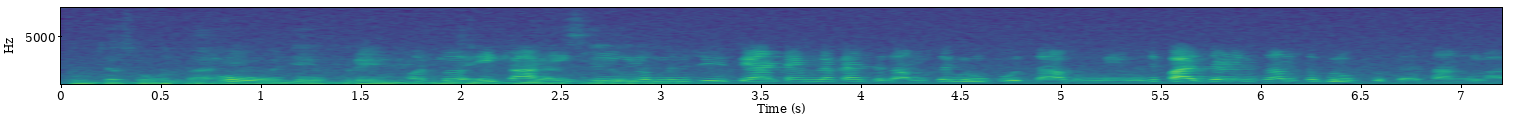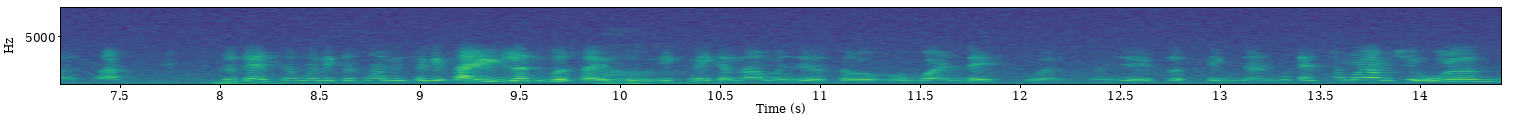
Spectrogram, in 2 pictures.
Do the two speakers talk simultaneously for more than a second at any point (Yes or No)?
Yes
